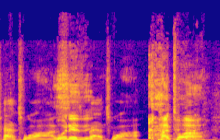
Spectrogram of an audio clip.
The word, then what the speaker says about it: patois: Patois. It's not patois. What is it? Patois. Patois. My The S goodness. is silent.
